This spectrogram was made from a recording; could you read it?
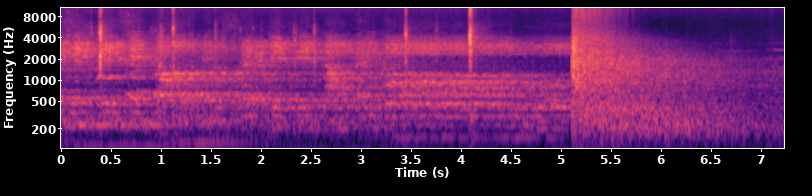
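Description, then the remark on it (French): A few sharp carbine gunshots in a film crack at uneven intervals over sustained orchestral music, followed by a much louder, heavier shot that booms and fades out. “Après ces coups de feu, le film se conclut par une scène où l'on voit le patriarche Brazé assister tranquillement à une partie de tennis avec son clan.”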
